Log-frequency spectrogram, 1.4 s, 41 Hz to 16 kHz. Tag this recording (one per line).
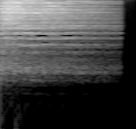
1-shot
hi-hat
